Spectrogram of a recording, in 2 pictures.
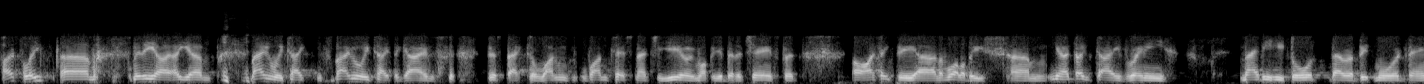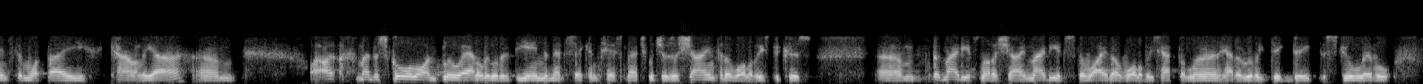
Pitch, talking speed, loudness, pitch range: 100 Hz, 230 wpm, -19 LUFS, 95-110 Hz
